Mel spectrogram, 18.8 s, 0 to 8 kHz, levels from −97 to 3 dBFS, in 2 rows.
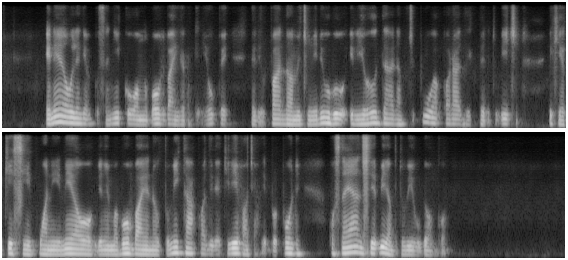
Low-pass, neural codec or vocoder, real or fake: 7.2 kHz; codec, 24 kHz, 0.9 kbps, WavTokenizer, large speech release; fake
